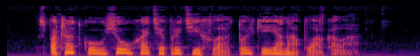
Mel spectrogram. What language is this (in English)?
Belarusian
